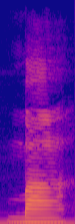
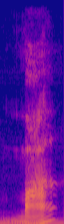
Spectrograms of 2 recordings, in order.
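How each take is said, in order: First: It is said with the high first tone. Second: It is said with the questioning second tone. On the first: "the first tone or 第一声... has a higher pitch compared to the rest" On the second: "the second tone or 第二声... the asking tone"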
